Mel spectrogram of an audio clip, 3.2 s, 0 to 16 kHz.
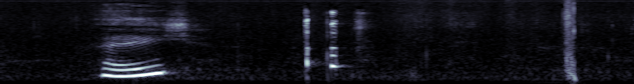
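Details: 1-month-old newborn baby boy with hiccups: a brief infant vocal sound, then a few short, sharp catching sounds in a quiet room.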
